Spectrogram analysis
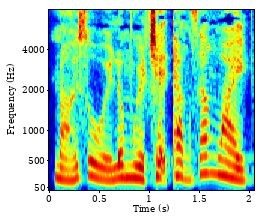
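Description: A woman narrating a romance story aloud in a steady, measured reading. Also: medium pitch, dry recording, clean studio sound.

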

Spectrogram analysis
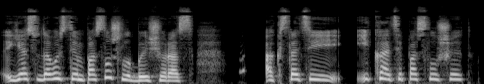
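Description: An audiobook reader voicing an impulsive, warm-hearted schoolgirl who talks quickly and earnestly. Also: mid-range voice, animated, no room sound, studio quality. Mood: careful. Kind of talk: audiobook character reading.

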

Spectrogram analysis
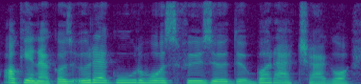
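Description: Brief: woman audiobook narrator, measured and expressive, slightly low voice. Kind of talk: scripted narration.

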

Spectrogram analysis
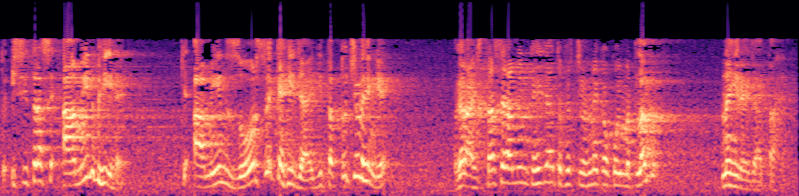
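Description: A man's voice: high-pitched, sing-song. A man teaching a religious lesson, explaining points and asking his listeners if they understood. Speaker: hadith teacher. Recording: echoey, dull lo-fi recording with faint noise.

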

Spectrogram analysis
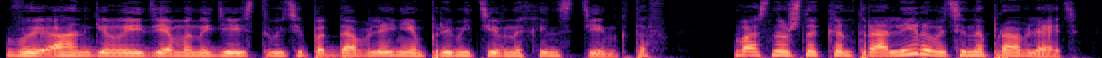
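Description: A woman's voice: fairly low pitch, fairly even intonation, fast, dark tone, dry recording, clean studio sound, lightly acted. A woman voicing a cold, scornful female archangel commander who talks in a mocking, condescending way, read as an audiobook character.

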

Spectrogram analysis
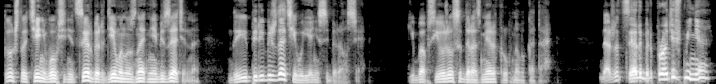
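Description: Low-voiced male audiobook narrator. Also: very animated, a little fast, dry recording, studio quality.

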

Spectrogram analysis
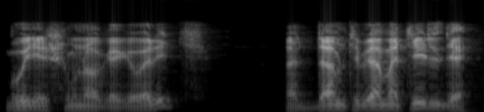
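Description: A man's voice: lowish voice, lively intonation, unhurried, highs cut off. A man voicing a grumpy, jittery male graveyard watchman who grumbles and panics. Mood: boastful.

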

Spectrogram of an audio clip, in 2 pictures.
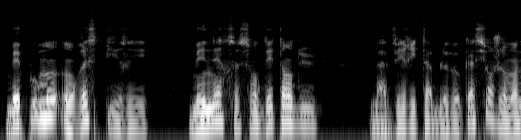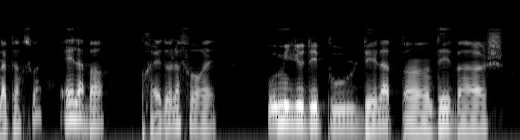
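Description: A man's voice: mid-range voice, lively intonation, moderate pace, a little mellow, no room sound, lightly acted. A man reading aloud, voicing a proud young writer who speaks with sarcasm and bitterness. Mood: mocking.

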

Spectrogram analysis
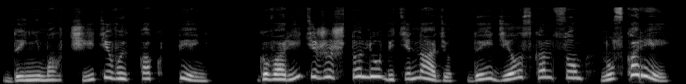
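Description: A brisk, practical young woman, as a woman reader puts her on, impatient and urging. The voice is husky and warm, and the recording is dry. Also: fairly high pitch, sing-song, no room sound, voice pushed up.

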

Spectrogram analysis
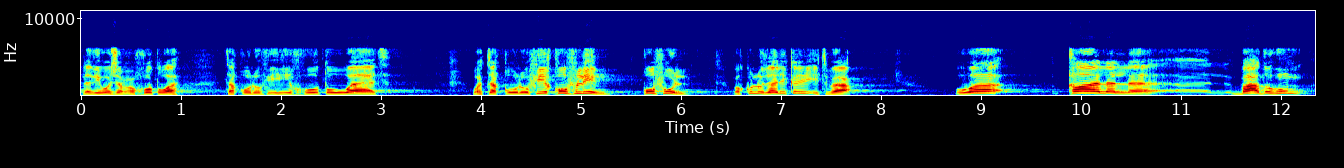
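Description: A man teaching a classical religious text, explaining words and slowly repeating them for emphasis. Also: high voice. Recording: muffled audio with long hall echo.

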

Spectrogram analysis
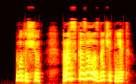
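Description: A reader voicing a proud, sharp-tongued young village woman who answers curtly and mockingly, in an audiobook. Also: medium pitch, lively intonation, normal speed, close to an everyday voice. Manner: curt, mocking. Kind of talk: audiobook dialogue reading. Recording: dull lo-fi recording.

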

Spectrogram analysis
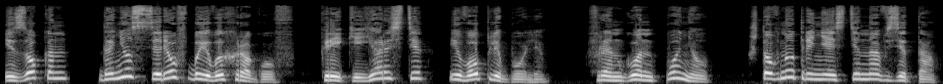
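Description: Expressive woman reading an audiobook. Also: a little high, slow, no echo, studio quality. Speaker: narrator. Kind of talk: scripted audiobook narration.

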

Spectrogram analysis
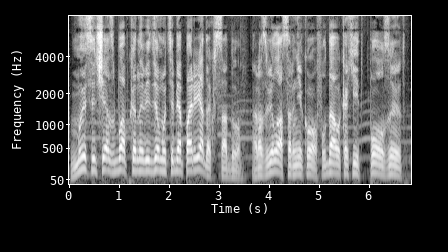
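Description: A man voicing a cocky, blunt young man in an audiobook, gruff and mocking. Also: medium pitch, lively intonation, normal speed, darkish tone, faint music behind, lightly acted. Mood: brash. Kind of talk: audiobook character voice.

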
